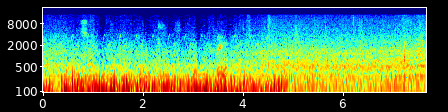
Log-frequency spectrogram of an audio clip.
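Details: Cutout honey bees being relocated with their comb to a permanent spot at Jerome Bee Farm in Central Oklahoma. A thick, low buzzing drone, louder for the first five seconds and then softer, with a few faint voice fragments.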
